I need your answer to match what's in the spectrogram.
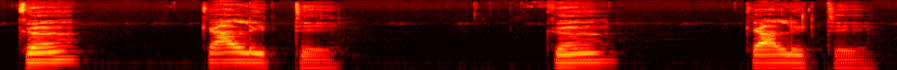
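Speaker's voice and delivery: Quand said kan and qualité said ka-li-te, hard k sound; French qu as k. Shown as a demonstration. Teacher showing students qu sounds like k, French pronunciation. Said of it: "Sempre o som de C".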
